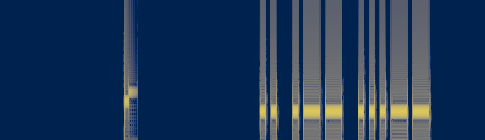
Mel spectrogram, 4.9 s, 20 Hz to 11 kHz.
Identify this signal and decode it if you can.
Morse code, heard as a keyed tone, about 22 wpm, 700 Hz. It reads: IW3
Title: Callsign Prefixes for Top 25 DXCC - 22wpm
